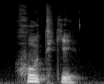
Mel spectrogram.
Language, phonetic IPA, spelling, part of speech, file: Belarusian, [ˈxutkʲi], хуткі, adjective, Be-хуткі.ogg
- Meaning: fast, quick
